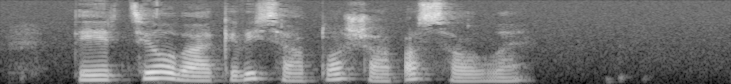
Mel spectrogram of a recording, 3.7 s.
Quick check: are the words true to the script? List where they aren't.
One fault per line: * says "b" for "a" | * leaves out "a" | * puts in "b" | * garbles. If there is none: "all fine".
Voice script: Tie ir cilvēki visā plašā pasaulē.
all fine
